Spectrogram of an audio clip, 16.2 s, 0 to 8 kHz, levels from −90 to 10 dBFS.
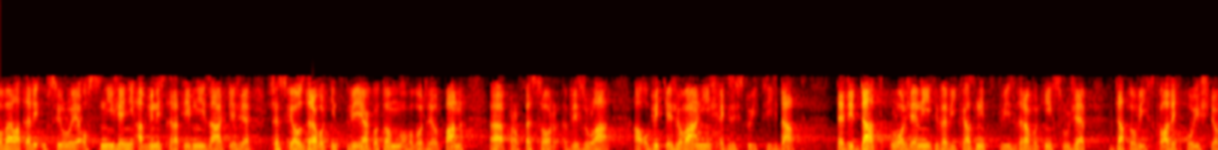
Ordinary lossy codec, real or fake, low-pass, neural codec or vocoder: AAC, 16 kbps; real; 7.2 kHz; none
